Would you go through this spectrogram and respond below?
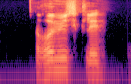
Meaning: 1. to make muscular again 2. to become muscular again
- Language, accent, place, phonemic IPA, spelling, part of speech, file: French, France, Lyon, /ʁə.mys.kle/, remuscler, verb, LL-Q150 (fra)-remuscler.wav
